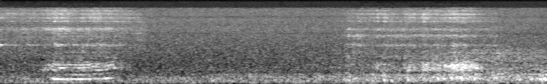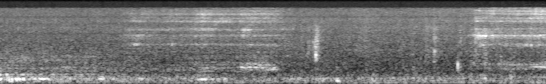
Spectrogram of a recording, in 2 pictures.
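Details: Snoring with eyes open: low, rough snores recurring every few seconds against quiet room noise.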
